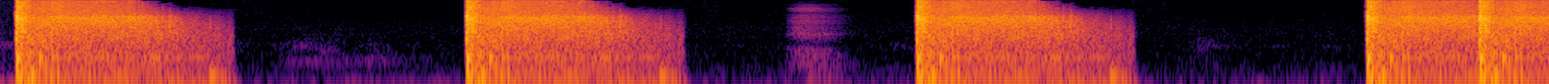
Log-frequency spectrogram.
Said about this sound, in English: So it's kind of like, you know, someone backing their car into a wall or something, a garage. it's got this really kind of harsh, explosive snare sound. I think the distortion really adds.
